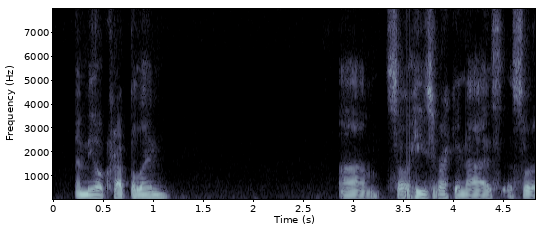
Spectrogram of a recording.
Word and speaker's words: Kraepelin: His name is Emil uh, Krepelin. I think that's how you would pronounce it. Emil Krepelin.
